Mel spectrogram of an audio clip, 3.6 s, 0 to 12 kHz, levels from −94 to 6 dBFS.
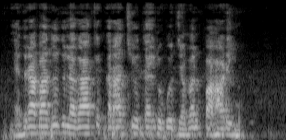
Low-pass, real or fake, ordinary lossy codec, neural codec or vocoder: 10.8 kHz; fake; AAC, 64 kbps; vocoder, 44.1 kHz, 128 mel bands, Pupu-Vocoder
